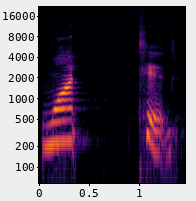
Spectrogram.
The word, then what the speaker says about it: wanted: In this case, it has 2 syllables. It has the want and it has the id syllable. So if I pronounce this, I would say wanted, wanted. So you see there's two parts, two syllables to the pronunciation of this.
